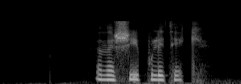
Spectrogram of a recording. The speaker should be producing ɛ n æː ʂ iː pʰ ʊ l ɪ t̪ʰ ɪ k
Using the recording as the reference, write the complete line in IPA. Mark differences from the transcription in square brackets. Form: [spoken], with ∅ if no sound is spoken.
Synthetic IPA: ɛ n [æ] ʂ iː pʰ ʊ l ɪ t̪ʰ ɪ k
